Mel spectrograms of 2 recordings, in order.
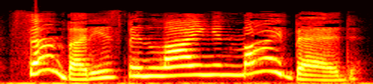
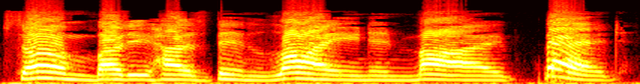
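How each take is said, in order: First: It is said in a middle-pitched bear voice. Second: It is said in a rough, gruff bear voice.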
